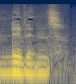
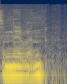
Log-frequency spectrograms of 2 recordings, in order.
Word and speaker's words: Niven: Okay, so basically, this is a book by Larry, is it Niven or Nivens? – I pronounce Niven.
